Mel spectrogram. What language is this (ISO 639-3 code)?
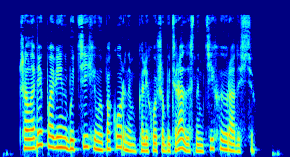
bel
